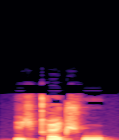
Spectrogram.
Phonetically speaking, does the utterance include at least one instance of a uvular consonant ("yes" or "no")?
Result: yes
